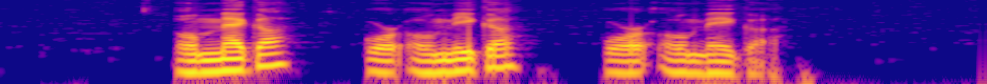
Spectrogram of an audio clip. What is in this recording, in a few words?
greek omega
